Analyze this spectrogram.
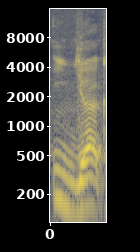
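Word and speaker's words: إِيَّاكَ: di dalam lafadz dia di dalam huruf ya ada tasjid atau dibaca dengan cara menekan seperti ada dua huruf yang satunya mati kalau kita membacanya tidak dengan bertasydid maka akan menimbulkan arti yang sangat luar biasa berbeda dari apa yang dituju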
